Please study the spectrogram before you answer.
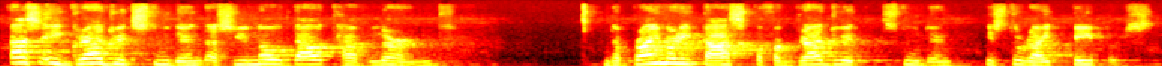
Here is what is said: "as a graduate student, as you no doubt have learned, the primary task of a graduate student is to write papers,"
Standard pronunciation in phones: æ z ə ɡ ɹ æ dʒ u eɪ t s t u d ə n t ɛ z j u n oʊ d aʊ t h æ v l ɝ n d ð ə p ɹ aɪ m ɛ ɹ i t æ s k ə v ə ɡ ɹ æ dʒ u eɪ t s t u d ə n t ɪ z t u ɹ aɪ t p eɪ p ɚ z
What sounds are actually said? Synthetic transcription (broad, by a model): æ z ə ɡ ɹ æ dʒ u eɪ t s t u d ə n t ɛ s j u n oʊ d aʊ t h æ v l ɝ n d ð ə p ɹ aɪ m ɛ ɹ i t æ s k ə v ə ɡ ɹ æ dʒ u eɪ t s t u d ə n t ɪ s t u ɹ aɪ t p eɪ p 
